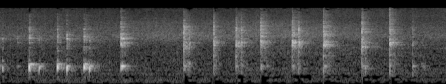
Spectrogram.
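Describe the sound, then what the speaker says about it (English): Onion frying in onion oil in a pan, with a steady background sizzle broken by a dozen or so sharp, evenly spaced scraping or stirring strokes, close and fairly loud. "Now we are going to use onion oil to fry onion."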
